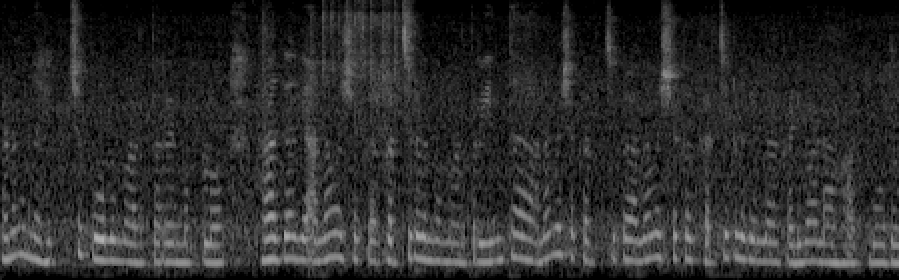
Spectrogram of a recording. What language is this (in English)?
Kannada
